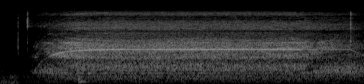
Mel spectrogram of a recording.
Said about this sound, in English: I will use my heat embossing tool first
